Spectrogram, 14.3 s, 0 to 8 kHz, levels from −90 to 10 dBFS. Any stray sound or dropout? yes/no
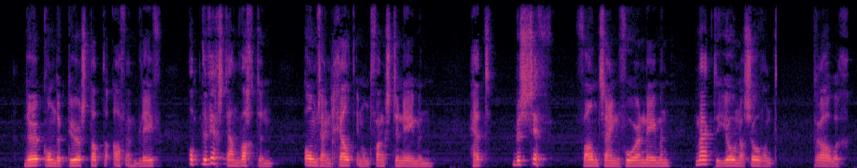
no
